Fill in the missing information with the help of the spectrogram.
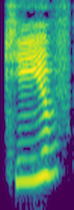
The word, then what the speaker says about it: Kyiv: You pronounce the city Kyiv, but when you're pronouncing the entity Kievan Rus, you say Kiev instead of Kyiv.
